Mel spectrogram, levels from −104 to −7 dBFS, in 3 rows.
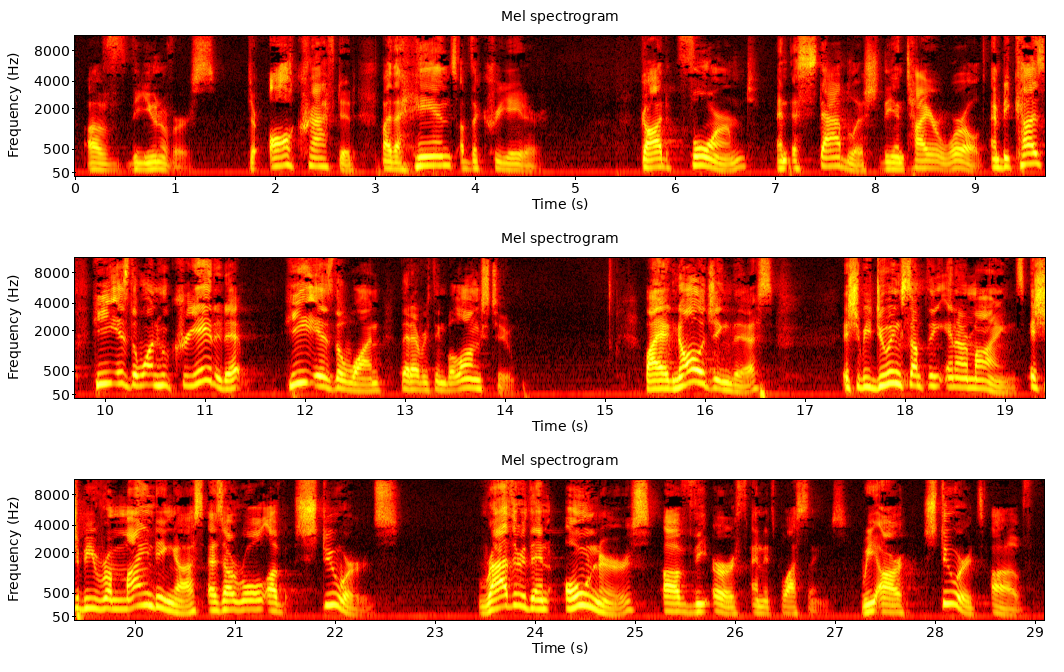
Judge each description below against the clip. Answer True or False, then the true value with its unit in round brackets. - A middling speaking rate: True (145 wpm)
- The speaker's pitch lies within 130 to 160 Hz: True (135 Hz)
